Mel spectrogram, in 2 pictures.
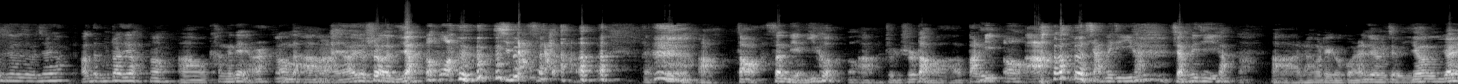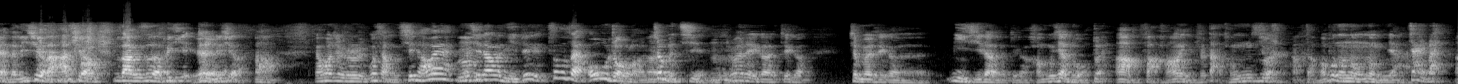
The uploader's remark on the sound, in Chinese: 出门在外没带专业话筒，音质抱歉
